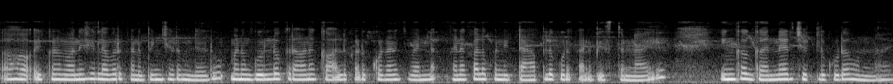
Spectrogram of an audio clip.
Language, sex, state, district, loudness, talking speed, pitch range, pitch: Telugu, female, Telangana, Nalgonda, -13 LUFS, 150 wpm, 220-240 Hz, 230 Hz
